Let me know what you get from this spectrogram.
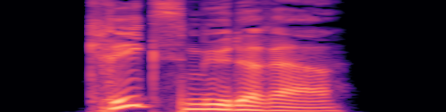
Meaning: inflection of kriegsmüde: 1. strong/mixed nominative masculine singular comparative degree 2. strong genitive/dative feminine singular comparative degree 3. strong genitive plural comparative degree
- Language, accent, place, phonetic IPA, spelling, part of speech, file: German, Germany, Berlin, [ˈkʁiːksˌmyːdəʁɐ], kriegsmüderer, adjective, De-kriegsmüderer.ogg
